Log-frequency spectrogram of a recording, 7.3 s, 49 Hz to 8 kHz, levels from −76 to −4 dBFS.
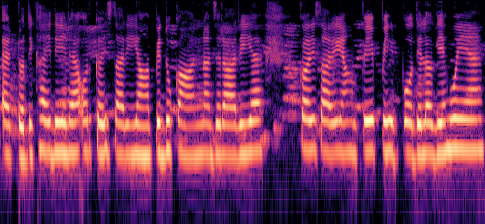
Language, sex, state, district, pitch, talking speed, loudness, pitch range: Hindi, female, Punjab, Pathankot, 250 Hz, 200 wpm, -13 LUFS, 240-260 Hz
